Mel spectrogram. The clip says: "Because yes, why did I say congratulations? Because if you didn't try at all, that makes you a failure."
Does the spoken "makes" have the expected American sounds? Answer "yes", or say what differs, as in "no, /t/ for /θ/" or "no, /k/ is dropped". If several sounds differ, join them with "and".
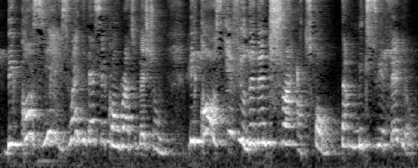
yes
